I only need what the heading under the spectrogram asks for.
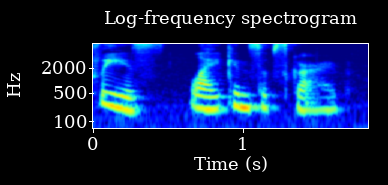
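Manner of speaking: polite, modest British style. A speaker shows the others how he will do it: very modest british manner. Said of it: "The very modest British".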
